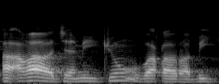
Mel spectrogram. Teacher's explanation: حمزہ کو نہ تو خوب ظاہر کر کے پڑھنا اور نہ ہی حمزہ کو کسی دوسرے حرف سے بدل دینا، بلکہ دونوں کے درمیان پڑھنا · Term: تسہیل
